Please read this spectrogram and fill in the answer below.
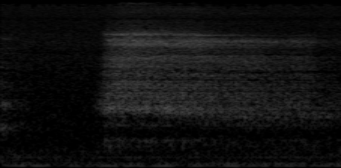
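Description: A faint breath out: a soft hiss of air that starts a little under a second in and lasts about a second and a half.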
